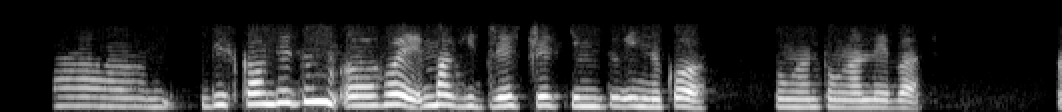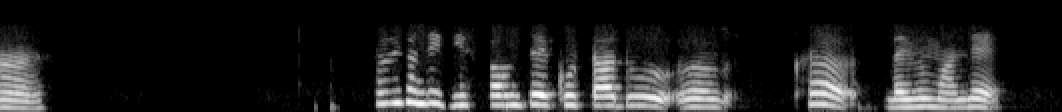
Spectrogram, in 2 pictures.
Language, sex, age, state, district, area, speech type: Manipuri, female, 18-30, Manipur, Kangpokpi, rural, conversation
